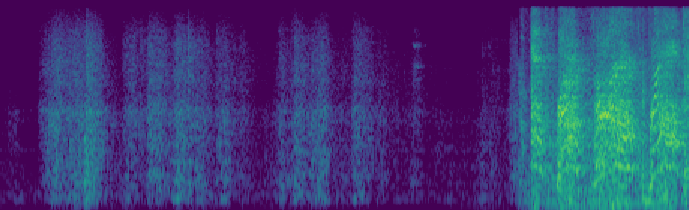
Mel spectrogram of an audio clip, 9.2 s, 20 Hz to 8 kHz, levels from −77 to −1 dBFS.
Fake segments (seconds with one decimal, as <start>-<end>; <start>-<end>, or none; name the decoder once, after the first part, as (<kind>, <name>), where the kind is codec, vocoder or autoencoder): 6.0-7.1 (vocoder, Vocos); 8.4-9.2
